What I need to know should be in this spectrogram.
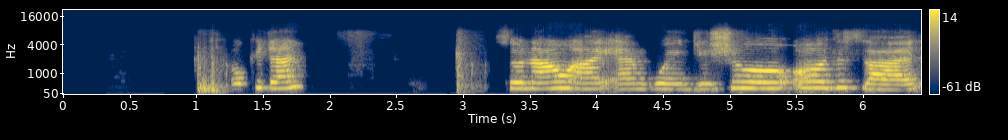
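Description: A woman speaks clearly through an online call.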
